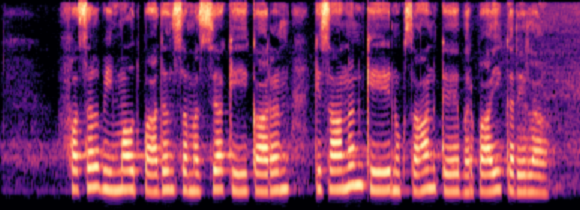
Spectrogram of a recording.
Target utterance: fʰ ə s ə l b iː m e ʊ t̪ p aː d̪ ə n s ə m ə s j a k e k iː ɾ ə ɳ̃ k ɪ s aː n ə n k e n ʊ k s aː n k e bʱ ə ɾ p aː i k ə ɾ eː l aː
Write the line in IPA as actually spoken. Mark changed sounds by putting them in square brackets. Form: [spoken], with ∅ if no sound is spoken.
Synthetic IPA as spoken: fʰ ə s ə l b iː m [a] ʊ t̪ p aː d̪ ə n s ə m ə s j a k e k [aː] ɾ ə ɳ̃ k ɪ s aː n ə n k e n ʊ k s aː n k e bʱ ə ɾ p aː i k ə ɾ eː l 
